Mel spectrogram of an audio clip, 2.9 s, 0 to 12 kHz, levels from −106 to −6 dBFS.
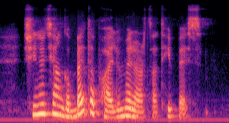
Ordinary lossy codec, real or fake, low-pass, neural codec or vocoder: Opus, 24 kbps; real; 7.2 kHz; none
